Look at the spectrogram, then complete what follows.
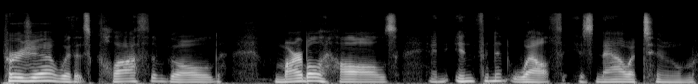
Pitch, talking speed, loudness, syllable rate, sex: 125 Hz, 130 wpm, -19 LUFS, 3.3 syllables/s, male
